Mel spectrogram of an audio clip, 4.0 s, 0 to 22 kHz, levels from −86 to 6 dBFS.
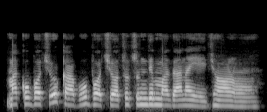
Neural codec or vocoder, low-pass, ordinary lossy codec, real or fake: none; 7.2 kHz; AAC, 48 kbps; real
